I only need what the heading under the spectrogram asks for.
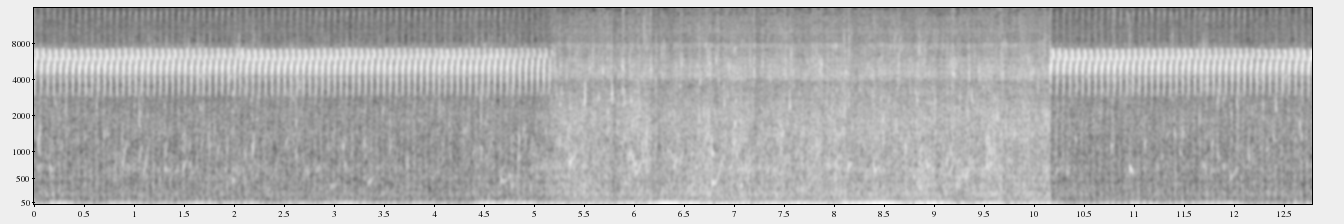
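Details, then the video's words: The high pulsing buzz of a golden grasshopper (belalang emas), used to tutor songbirds, runs evenly for about five seconds. A stretch of crackly, trickling background noise follows, then the same fast trill returns. "MASTERAN BELALANG EMAS TERBAIK 2026 | SUARA ASLI"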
